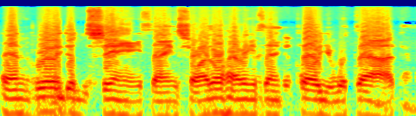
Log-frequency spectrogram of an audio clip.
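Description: A man's voice: mid-range voice, little pitch movement, moderate pace, dry recording, rough recording. An older American man talking as an interview guest, telling travel stories in a rambling, plainspoken way with frequent restarts. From United States. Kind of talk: relaxed storytelling in an interview.

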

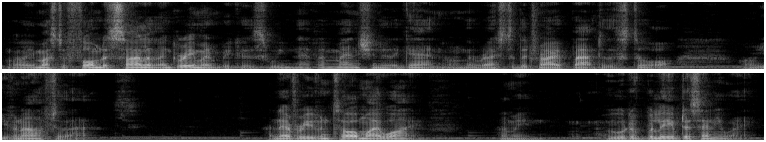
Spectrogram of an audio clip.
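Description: Faint music runs under a slow, hushed reading of a first-person horror story. The narrator, speaking close to the microphone, has a gravelly voice of extreme depth and delivers the scripted tale aloud.

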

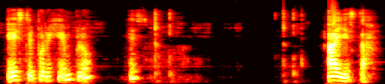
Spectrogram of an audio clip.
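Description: Lady doing a screen tutorial, bit of fry in her voice, dull lo-fi sound, keys clacking. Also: deep voice, big pitch swings, takes it slowly, a bit bright. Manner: walks through steps while clicking, asks and answers her own questions. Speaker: online marketing tutor.

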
